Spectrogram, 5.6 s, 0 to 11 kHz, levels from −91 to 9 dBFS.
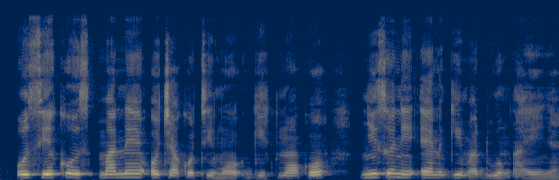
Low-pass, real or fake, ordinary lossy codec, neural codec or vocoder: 9.9 kHz; fake; none; vocoder, 44.1 kHz, 128 mel bands every 512 samples, BigVGAN v2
